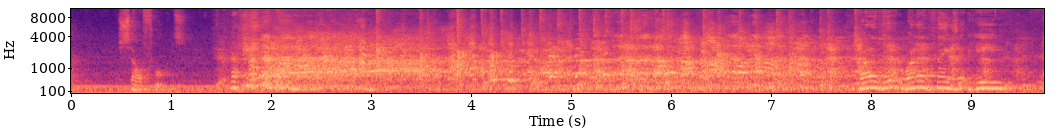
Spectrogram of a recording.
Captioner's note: laughter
